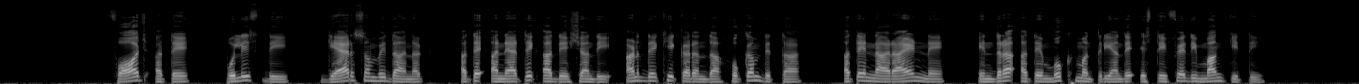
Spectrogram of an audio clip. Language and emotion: Punjabi, neutral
